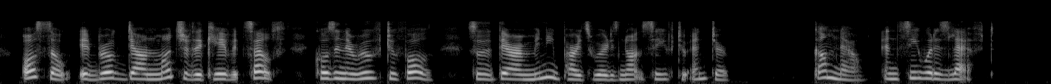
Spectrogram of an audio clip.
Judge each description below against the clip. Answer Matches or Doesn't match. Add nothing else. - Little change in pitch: Doesn't match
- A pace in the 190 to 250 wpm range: Matches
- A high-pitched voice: Matches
